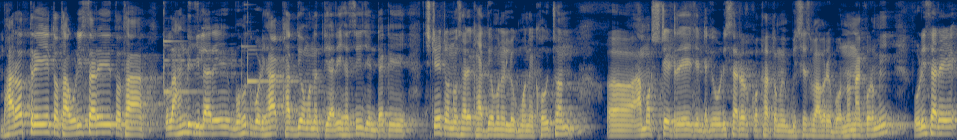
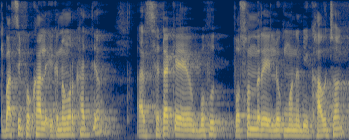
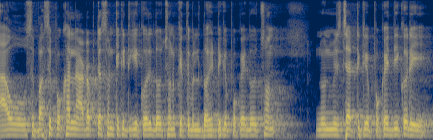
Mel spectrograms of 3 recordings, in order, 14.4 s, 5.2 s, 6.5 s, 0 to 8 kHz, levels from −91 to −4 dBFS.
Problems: constant background noise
